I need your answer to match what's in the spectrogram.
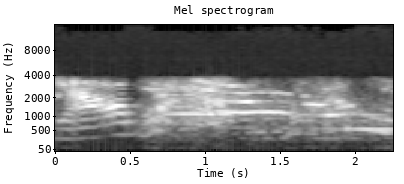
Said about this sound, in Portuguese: E nessa hora, amiguinhos, o gato se enfureceu e chamando os companheiros,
